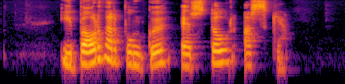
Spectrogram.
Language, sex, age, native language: Icelandic, female, 60-69, Icelandic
